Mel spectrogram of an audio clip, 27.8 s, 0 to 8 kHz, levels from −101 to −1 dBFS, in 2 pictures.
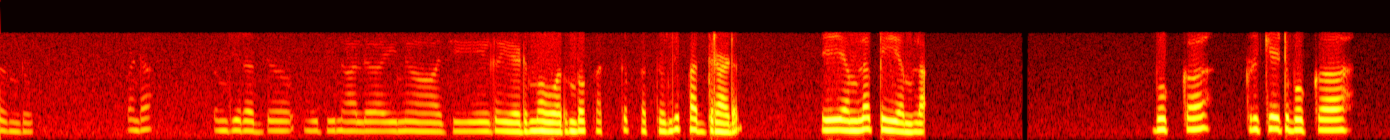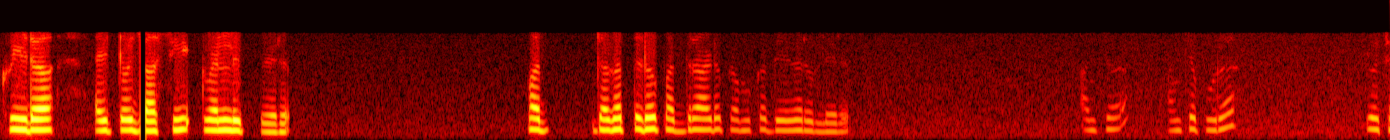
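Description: From 5.27 to 8.89 s the automatic gain falls. The control found the input too loud, or its background noise too strong, and pulled its gain down by about 8 dB. The speech and its background sink together. At 10.22 s a 60 ms hole of packet loss filled with silence cuts the speech. It has hard edges, which fits three lost 20 ms packets. From 11.49 to 16.4 s the gain falls again, by about 7 dB. Within that stretch, at 15.3 s, a second 60 ms silent gap cuts in.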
